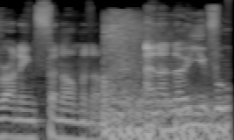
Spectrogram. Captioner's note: boom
